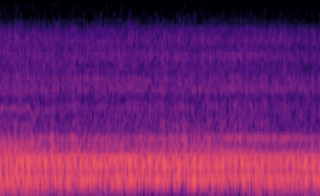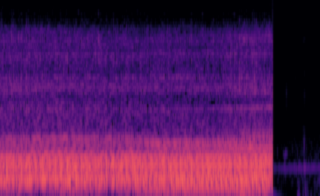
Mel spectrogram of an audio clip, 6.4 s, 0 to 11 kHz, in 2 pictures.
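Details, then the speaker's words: Weed Eater Featherlite XT250 two-stroke trimmer after new primer bulb, cleaned gas tank and new fuel filter, started without choke: steady fast buzz at idle until it cuts off; high idle from throttle stop screw set too high, to be loosened. "Alright, so now you probably heard it idling a little loud. Right here, there's a little screw that you're going to want to loosen up. That's what holds this throttle pusher here."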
